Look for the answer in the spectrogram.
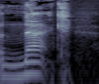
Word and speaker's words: knack: because he'd lost the knack of being able to read for pleasure. So the expression here is the knack of doing something. Knack is spelt K-N-A-C-K. It's a silent K.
